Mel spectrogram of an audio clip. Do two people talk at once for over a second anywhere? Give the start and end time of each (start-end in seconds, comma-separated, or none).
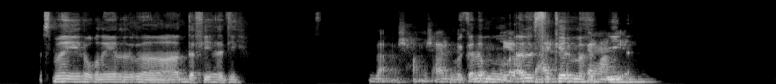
4.5-6.3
